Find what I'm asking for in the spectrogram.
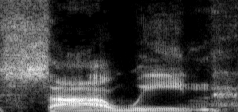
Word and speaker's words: Samhain: It's not out of any kind of like disrespect or anything, but like I came across the name Samhain from Danzig's band in the 80s, you know, like, and I've always heard everyone pronounce it that way. And apparently the technical way to pronounce that is Saween.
